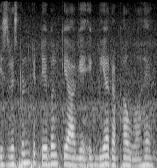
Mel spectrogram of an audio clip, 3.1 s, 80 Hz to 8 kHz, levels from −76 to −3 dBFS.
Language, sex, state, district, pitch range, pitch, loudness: Hindi, male, Arunachal Pradesh, Lower Dibang Valley, 130-145 Hz, 135 Hz, -17 LUFS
